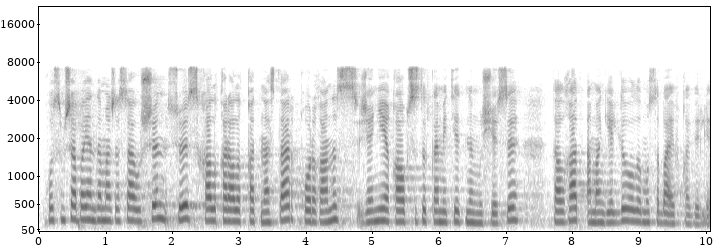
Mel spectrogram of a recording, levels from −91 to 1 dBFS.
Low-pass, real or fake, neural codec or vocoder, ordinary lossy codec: 7.2 kHz; real; none; none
